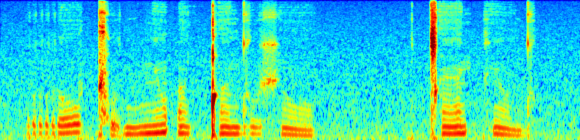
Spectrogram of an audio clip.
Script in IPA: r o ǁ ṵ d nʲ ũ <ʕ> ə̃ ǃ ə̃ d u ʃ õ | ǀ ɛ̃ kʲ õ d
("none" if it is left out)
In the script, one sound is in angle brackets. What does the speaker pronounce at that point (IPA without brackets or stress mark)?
ʔ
